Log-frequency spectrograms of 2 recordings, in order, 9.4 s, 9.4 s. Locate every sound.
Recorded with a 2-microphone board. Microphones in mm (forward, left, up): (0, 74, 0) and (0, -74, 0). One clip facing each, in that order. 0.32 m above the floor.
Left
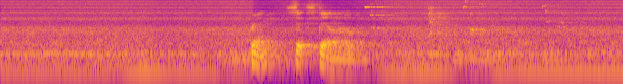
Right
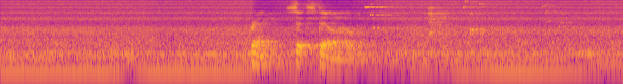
3.8 s a man speaking: 10° left (ahead or behind), 8.5 m
5.5 s a squeak: 60° right (ahead or behind), 8 m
